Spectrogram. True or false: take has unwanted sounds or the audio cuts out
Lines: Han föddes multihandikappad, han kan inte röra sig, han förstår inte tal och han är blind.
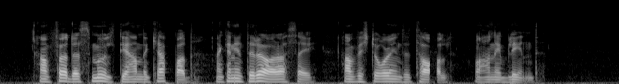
true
